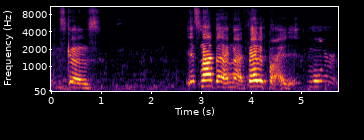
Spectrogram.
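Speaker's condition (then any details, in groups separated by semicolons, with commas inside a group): Cerebral palsy; legs affected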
